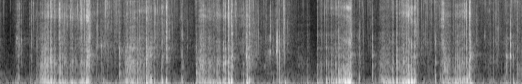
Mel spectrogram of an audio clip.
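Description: A utility knife blade scrapes and shaves a dry, solid cream soap bar held in the hand, with the flakes falling onto a pile of shavings. Repeated dry, crunchy scraping strokes come in uneven bursts with a heavy low thump and a short, dead ring-out.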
